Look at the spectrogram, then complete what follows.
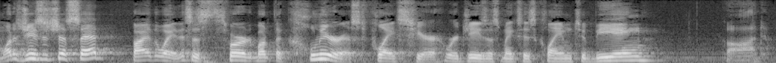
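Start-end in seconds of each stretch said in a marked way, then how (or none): none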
